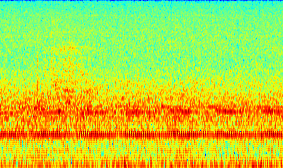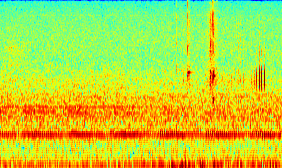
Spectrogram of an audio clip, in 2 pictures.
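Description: Enshu Railway electric train pulling away from a station, its low running rumble growing near the end, under a steady high tone that lasts throughout. A couple of sharp clicks come about five seconds in.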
